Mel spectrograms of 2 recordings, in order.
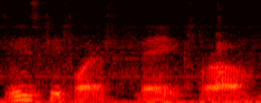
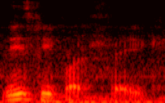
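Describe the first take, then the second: First: Muttered low. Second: Said in the usual way. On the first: Real, not acted. Streamer muttering at the game characters, low and soft. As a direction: lower and much softer, muttered aside.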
